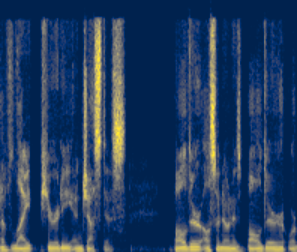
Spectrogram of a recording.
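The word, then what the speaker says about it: Baldr: bold or Brave is spelled as balder in Old Norse often with an a with a ring above it indicating a long a sound celebrated as a paragon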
